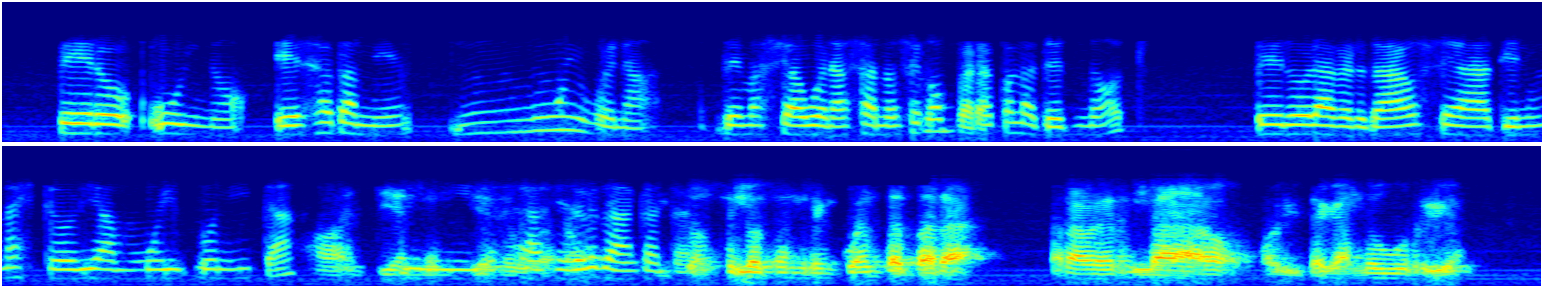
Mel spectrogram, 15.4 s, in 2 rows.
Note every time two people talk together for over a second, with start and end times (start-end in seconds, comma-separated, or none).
9.7-11.2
